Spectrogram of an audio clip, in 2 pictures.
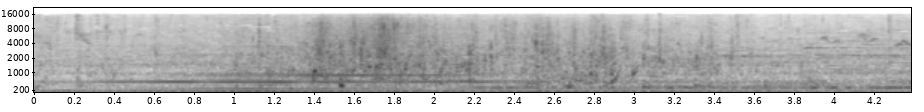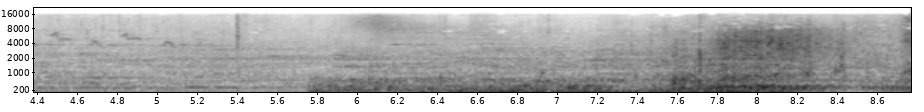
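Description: Film soundtrack music with long held notes, joined about six seconds in by a sudden loud noisy surge, heaviest in the bass, that carries on to the end.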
